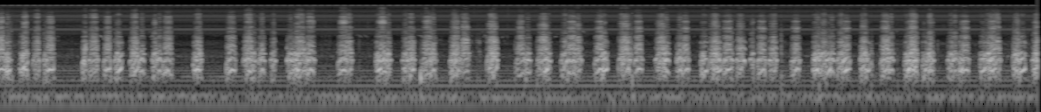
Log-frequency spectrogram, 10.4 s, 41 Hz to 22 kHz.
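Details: Seven young Northern Flickers in their nest, expected to fledge within the week, call loudly and continuously at 6 am on June 12, a rapid, steady stream of harsh buzzy rasps with a low hum beneath.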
